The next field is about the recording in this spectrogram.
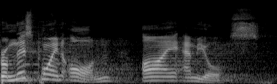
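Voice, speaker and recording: A man speaks very slowly in a high pitch with a bright, sharp tone. The room echo is audible. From Britain. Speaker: preacher. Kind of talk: sermon.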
